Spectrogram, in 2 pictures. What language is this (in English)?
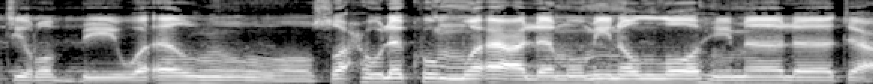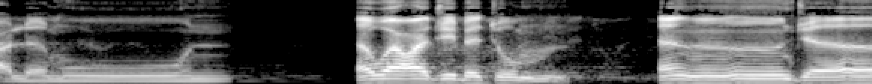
Arabic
